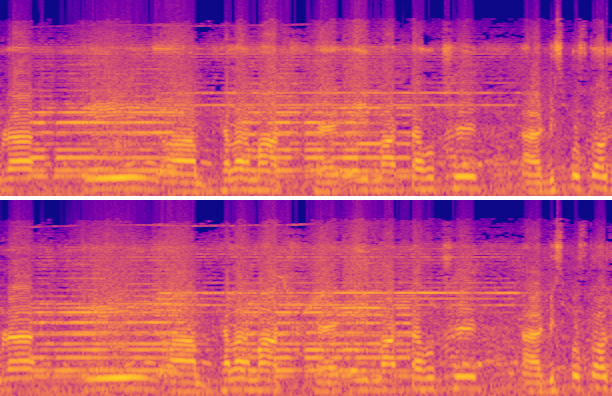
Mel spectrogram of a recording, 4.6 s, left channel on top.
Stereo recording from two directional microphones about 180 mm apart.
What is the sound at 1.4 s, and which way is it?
Speech, 20° left (ahead or behind).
